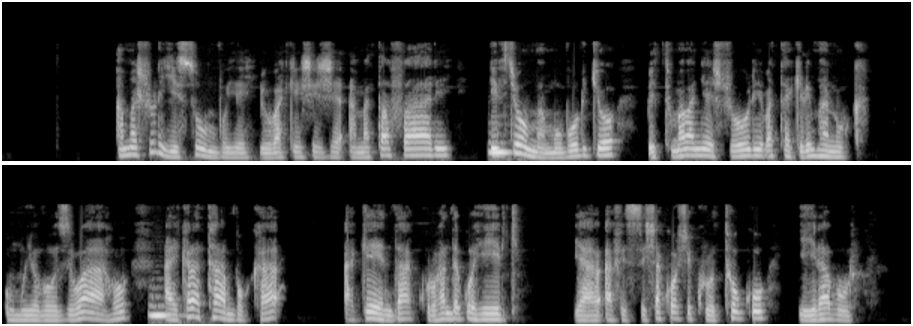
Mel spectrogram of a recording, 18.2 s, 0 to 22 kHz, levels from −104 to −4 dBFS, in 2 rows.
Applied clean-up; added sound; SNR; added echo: neural mask model RNNoise.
